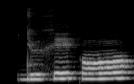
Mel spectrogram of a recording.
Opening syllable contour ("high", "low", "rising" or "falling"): low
